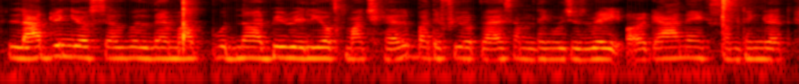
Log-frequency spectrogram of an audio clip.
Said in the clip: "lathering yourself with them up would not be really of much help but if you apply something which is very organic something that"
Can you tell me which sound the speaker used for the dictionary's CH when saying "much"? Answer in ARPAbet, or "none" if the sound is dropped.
CH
